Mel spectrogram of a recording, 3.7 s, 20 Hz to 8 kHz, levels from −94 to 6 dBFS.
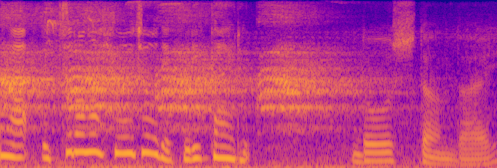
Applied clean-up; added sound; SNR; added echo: none; Crow; 1 dB; none.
